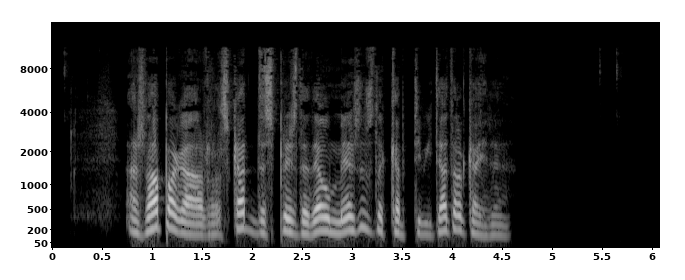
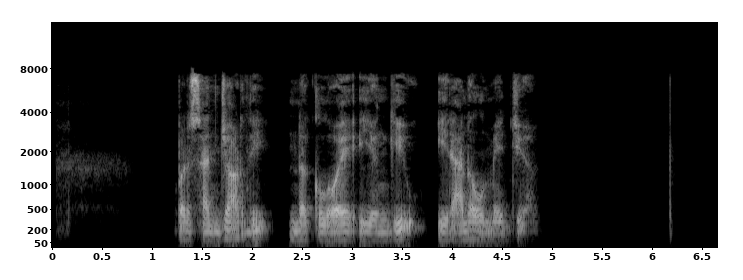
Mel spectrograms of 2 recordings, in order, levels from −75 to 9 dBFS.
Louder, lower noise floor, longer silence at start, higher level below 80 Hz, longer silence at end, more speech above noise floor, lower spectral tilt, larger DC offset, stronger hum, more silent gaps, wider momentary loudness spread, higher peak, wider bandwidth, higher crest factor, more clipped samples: first, -18 LUFS vs -21 LUFS; first, -85 dBFS vs -70 dBFS; second, 0.75 s vs 1.25 s; second, -64 dBFS vs -58 dBFS; second, 1.5 s vs 1.85 s; first, 67 dB vs 49 dB; first, -4.5 dB/octave vs -2 dB/octave; neither; neither; second, none vs 2.27-2.37 s, 3.77-3.85 s; about the same, 14 LU vs 15 LU; about the same, 0 dBFS vs 0 dBFS; first, 11.5 kHz vs 8.4 kHz; about the same, 20 dB vs 24 dB; neither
